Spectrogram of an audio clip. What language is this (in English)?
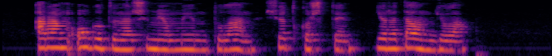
Mari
